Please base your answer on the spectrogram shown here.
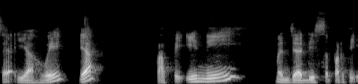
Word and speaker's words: Yahweh: Dari huruf-huruf ini menjadi untuk Arab seperti ini, untuk Latin seperti ini, bahasa Indonesia bacanya jadi Yahweh, tapi kalau bahasa Inggris, bacanya juga tetap mirip Yahweh, ya.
